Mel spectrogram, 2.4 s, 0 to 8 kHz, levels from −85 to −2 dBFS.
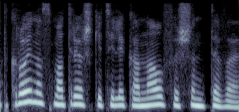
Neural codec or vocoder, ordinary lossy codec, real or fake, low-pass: codec, 16 kHz in and 24 kHz out, 1 kbps, XY-Tokenizer; MP3, 48 kbps; fake; 7.2 kHz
